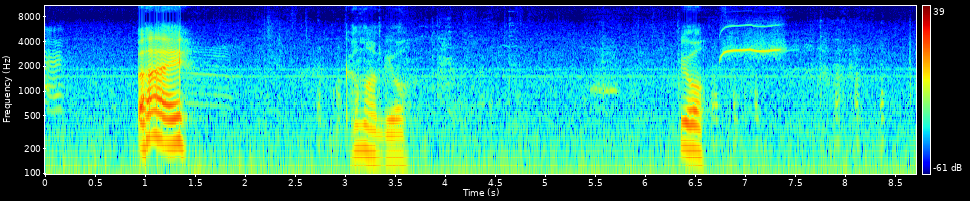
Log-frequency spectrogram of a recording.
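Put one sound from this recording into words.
Chickens cluck and squawk nearby.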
